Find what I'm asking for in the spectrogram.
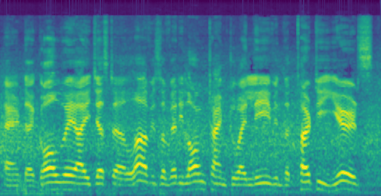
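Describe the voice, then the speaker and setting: A middle-aged man whose first language is Urdu, narrating a casual outdoor vlog from a city bridge in halting, broken English with many fillers. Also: medium pitch, fairly even intonation. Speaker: vlogger. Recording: outdoor phone recording with street noise. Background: traffic and city street noise.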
